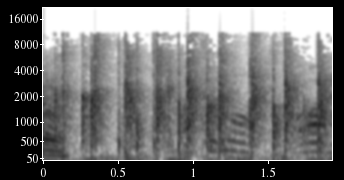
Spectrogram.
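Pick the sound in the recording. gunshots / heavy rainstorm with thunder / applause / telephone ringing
applause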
